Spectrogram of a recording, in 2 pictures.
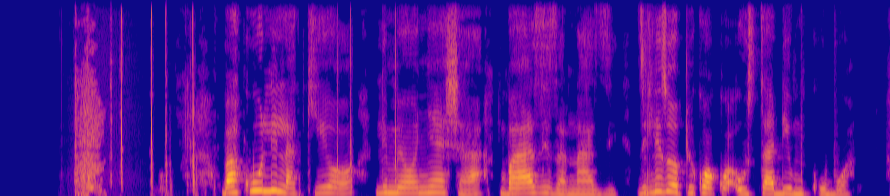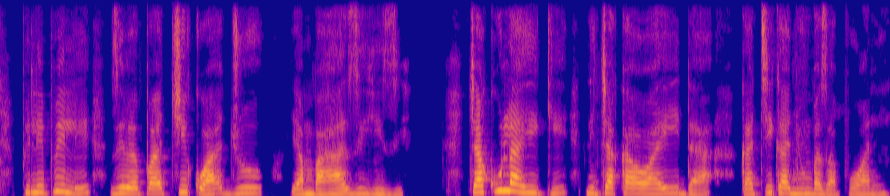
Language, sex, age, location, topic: Swahili, female, 25-35, Mombasa, agriculture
